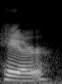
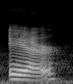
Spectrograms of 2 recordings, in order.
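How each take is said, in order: First: The word starts with an H sound. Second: The word starts with a vowel sound. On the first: The speaker calls it wrong. "and not hair" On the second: The speaker calls it right. "So we just say air"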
